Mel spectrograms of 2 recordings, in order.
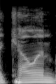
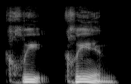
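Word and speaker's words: Clelin: His name is always hard for me to pronounce because I always want to say Kellen, but it's Cleland.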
